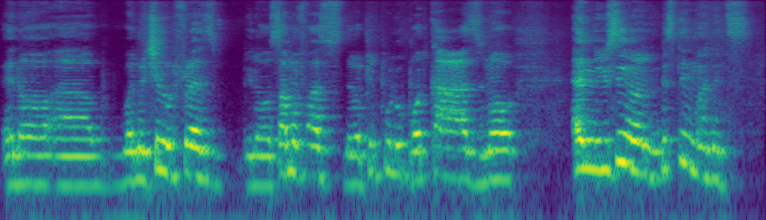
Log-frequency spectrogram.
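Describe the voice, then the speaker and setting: A man hosts a laid-back podcast interview, backing up his guest and asking questions warmly. His voice sits high and is dark in tone. The sound is echoey and distant. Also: normal speed. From South Africa. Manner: encouraging, with frequent back-channel "mm". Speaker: podcast host. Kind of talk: casual interview conversation.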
